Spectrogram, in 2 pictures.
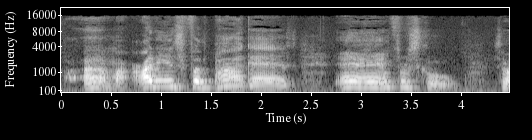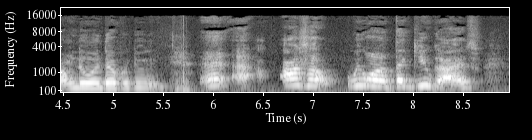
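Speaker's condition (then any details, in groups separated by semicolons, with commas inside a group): Cerebral palsy; uses wheelchair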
